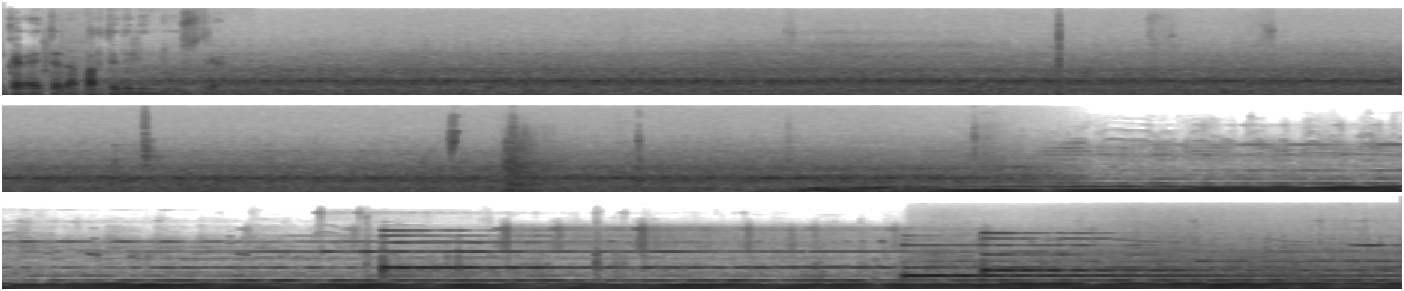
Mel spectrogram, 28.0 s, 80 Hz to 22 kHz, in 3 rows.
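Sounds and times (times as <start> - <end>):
mechanical drone: 0.6 - 21.0
low wavering tone: 1.2 - 28.0.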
